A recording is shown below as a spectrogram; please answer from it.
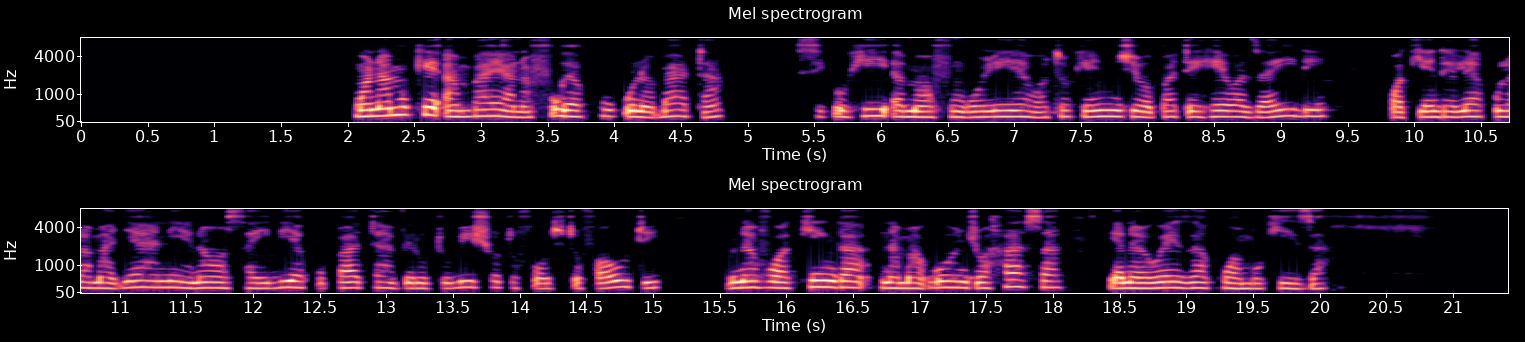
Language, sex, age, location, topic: Swahili, female, 36-49, Dar es Salaam, agriculture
